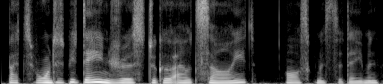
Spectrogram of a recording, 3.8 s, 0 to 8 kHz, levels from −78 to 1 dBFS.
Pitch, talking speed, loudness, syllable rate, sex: 170 Hz, 170 wpm, -16 LUFS, 5.1 syllables/s, female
